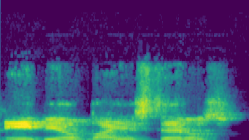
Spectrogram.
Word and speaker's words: Abiel Ballesteros: don't you introduce yourself uh my name is abel by esteros it's uh i've been um you know raised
